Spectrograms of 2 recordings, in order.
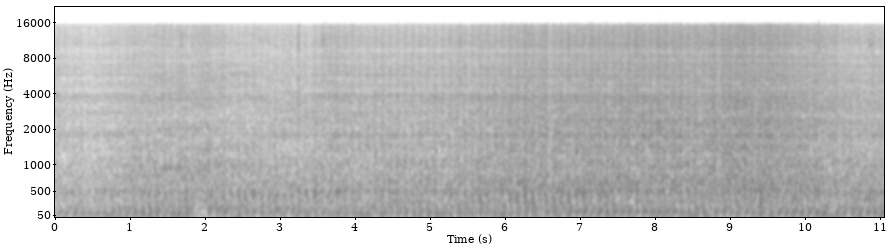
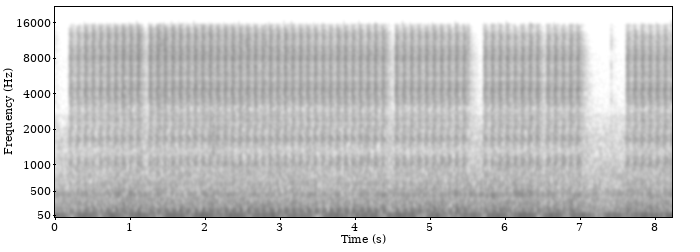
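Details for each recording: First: Philips GC7620 steam iron that gave no steam, tested after pump replacement: steady, gentle water-pump pulsing about three beats a second under a growing hiss as steam now comes out normally. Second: Philips GC7620 steam iron, heated and ready: water pump clatters at about three beats a second but no steam comes out; pump replaced as the fix.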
